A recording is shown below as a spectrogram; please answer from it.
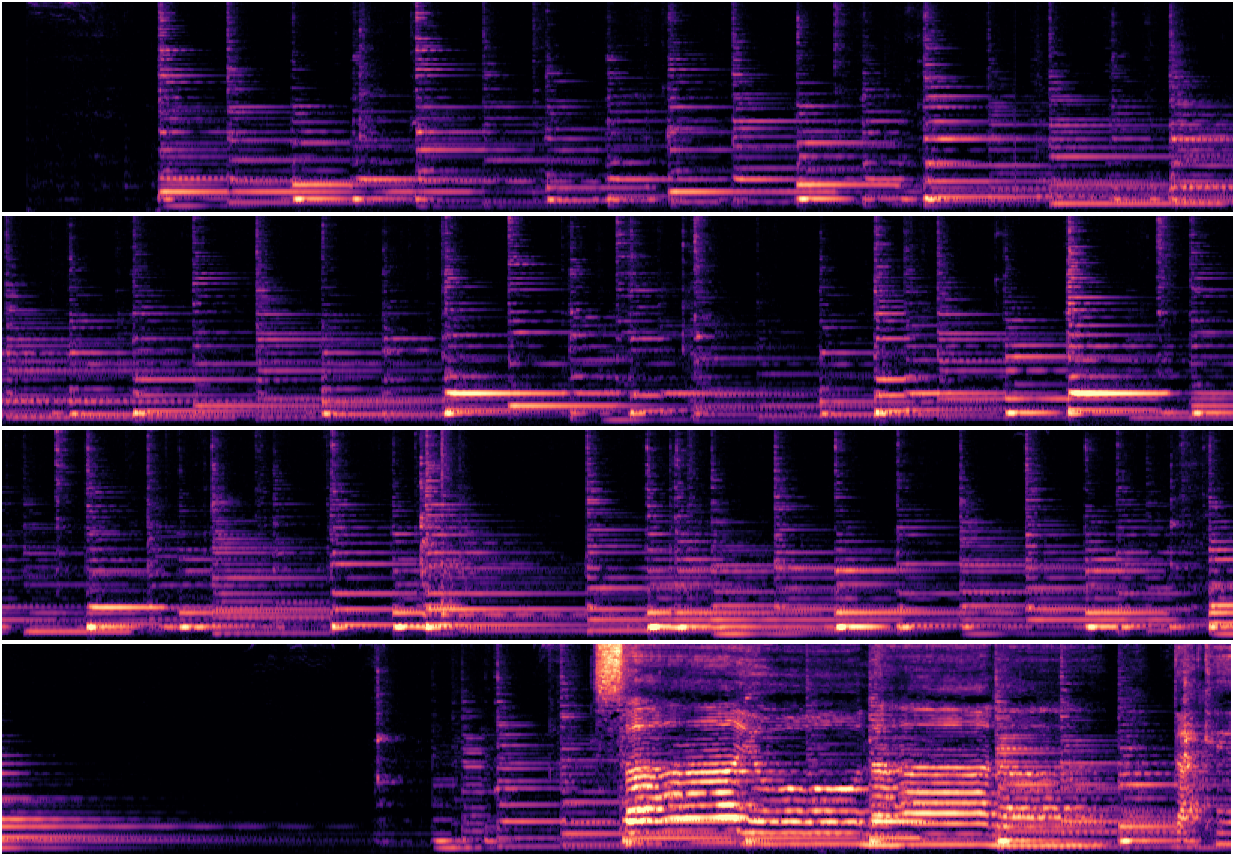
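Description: Nylon-string classical guitar with a capo, fingerpicked as a solo introduction, with notes plucked about twice a second. Near the end a chord is left to ring and fades almost to silence, then the playing comes back louder.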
